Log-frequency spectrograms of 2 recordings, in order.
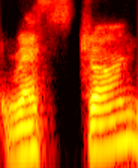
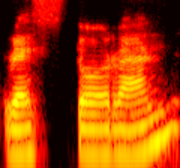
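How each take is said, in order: First: It is pronounced in standard English style. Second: It is pronounced in an Indonesian style. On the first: The speaker calls it right. "Restaurant sounds like restaurant" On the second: The speaker calls it wrong. "not like restaurant ... that's the Indonesian version"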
